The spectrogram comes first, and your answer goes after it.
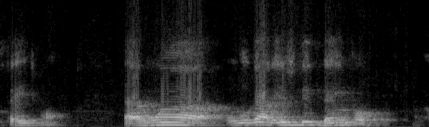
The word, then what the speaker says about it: Teignmouth: Então ele foi para Teignmouth, acho que é essa a pronúncia, Teignmouth.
